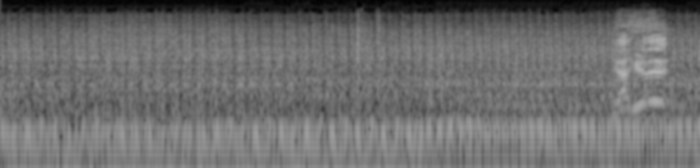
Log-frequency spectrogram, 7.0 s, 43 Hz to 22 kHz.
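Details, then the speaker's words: V6 Camaro idling on a cold morning after backfiring and sputtering: quick steady tapping about four per second over a rough idle; owner notes an exhaust leak behind the muffler but doesn't think it explains the misrunning; tick source unconfirmed. "tap tap tap tap tap tap tap tap tap tap tap"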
